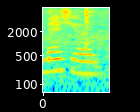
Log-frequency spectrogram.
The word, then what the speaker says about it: measured: itong measure ay magiging measured Okay measured measured okay or measured Okay measured or measured Okay d yung dulo niya measured Okay pero kung nag-umpisa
